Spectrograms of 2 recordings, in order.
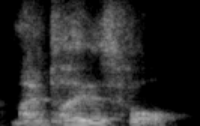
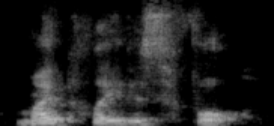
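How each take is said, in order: First: It sounds happy and excited. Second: It sounds weary and overwhelmed.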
